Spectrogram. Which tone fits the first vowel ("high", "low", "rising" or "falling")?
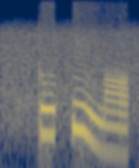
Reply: high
